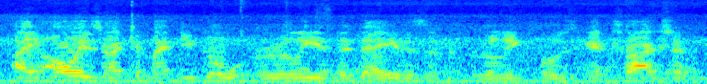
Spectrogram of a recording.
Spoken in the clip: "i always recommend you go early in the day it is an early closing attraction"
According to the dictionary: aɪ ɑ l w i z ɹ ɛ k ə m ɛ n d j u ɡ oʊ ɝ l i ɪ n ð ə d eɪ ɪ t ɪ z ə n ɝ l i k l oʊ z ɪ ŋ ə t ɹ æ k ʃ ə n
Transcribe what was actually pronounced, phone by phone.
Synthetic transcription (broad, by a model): aɪ ɑ l w i z ɹ ɛ k ə m ɛ n d j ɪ ɡ oʊ ɝ l i ɪ n ð ə d eɪ ɪ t ɪ z ə n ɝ l i k l oʊ z ɪ ŋ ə t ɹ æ k ʃ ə n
